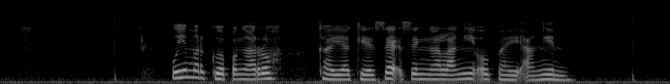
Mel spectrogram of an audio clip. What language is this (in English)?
Javanese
